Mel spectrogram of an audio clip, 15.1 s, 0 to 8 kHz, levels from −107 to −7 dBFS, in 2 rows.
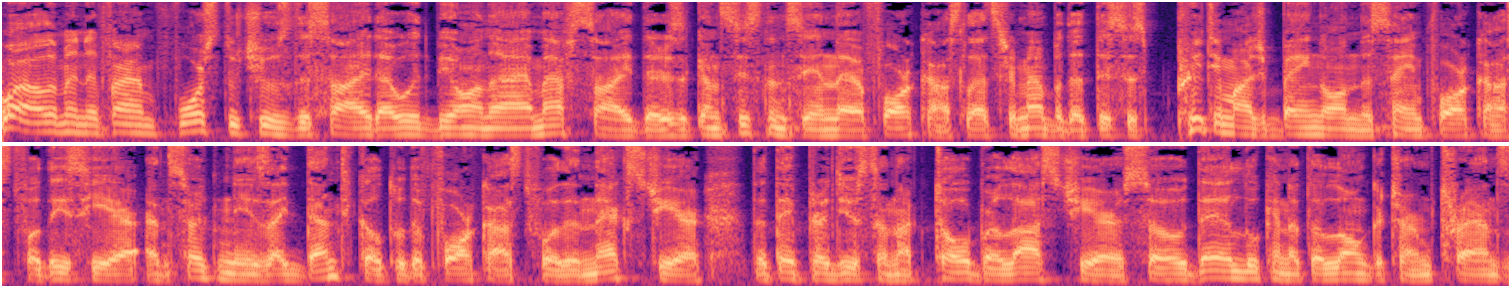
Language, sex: English, male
